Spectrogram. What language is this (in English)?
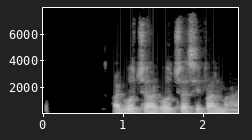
Italian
